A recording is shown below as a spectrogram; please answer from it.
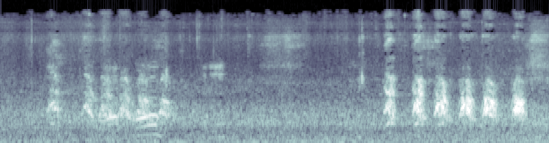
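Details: One of three small dogs yaps while meeting an Alaskan Malamute and a Golden Retriever. Soft whiny, mixed sounds early on give way to a quick run of five sharp, high yaps near the end.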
